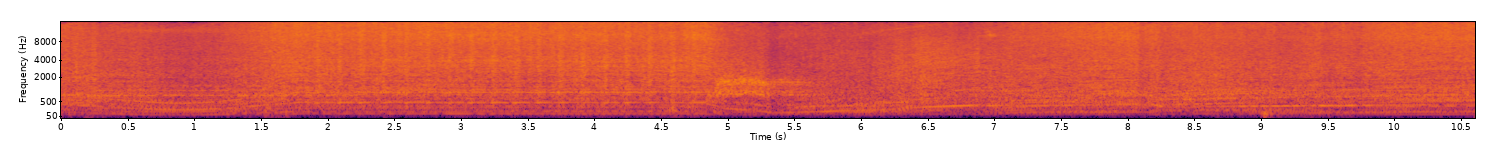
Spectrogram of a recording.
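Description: A race car engine in Forza Motorsport 5 revs and accelerates continuously, pitch sweeping up and down through gear changes, loud and steady with no talk.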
